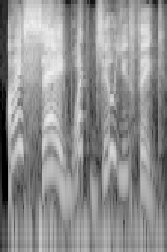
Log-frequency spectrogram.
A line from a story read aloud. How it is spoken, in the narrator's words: cried a girl's voice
